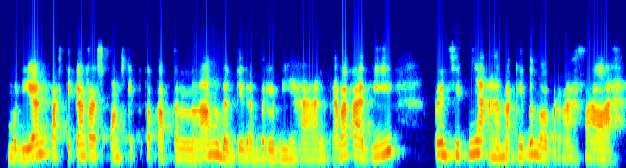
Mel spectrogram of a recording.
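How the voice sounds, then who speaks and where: A woman's voice: medium pitch, highs cut off. A woman giving a casual, conversational webinar talk on raising young children, often acting out what parents say. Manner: relaxed conversational, many filler tags, acts out parent quotes. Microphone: video call.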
